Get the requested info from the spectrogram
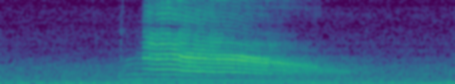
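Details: Single loud, strained meow from an angry rescue kitten reacting to petting, sharp onset, high and bright, gliding down in pitch before trailing off.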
